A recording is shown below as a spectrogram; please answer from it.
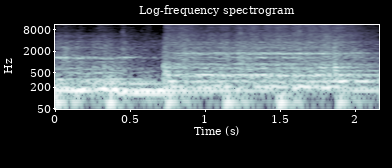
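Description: Progressive rock band playing live: the drum kit keeps time with kick-drum beats under held, sustained chords. About three-quarters of a second in, the high cymbal wash falls away and the chord changes.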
